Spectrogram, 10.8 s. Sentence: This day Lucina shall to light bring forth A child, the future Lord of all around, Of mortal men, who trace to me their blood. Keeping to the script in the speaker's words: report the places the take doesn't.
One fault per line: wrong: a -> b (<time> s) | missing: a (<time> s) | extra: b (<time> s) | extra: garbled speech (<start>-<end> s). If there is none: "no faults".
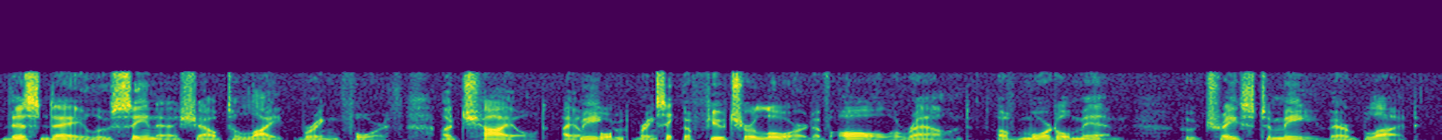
extra: garbled speech (4.2-5.1 s)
